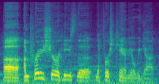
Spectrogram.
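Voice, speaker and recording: A man's voice: medium pitch, lively intonation, moderate pace. A man hosting a let's play, giving casual, playful commentary on the game. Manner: joking, playful. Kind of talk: casual gameplay commentary and read-aloud. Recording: game music under the voice.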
